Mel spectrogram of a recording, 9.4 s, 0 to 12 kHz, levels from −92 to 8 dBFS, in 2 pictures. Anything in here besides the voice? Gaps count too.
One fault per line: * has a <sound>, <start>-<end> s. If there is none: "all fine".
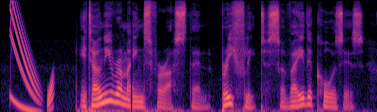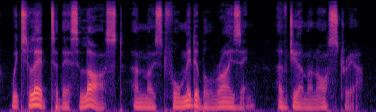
* has a chirp, 0.1-0.7 s
* has a dropout, 1.6-1.7 s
